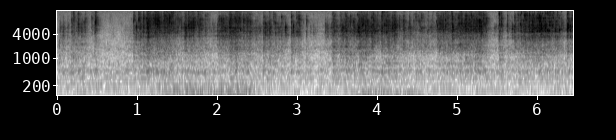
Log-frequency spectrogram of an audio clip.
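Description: Dry short macaroni being poured from a bag into a pan, rattling and clinking in a run of pulses roughly a second apart.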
